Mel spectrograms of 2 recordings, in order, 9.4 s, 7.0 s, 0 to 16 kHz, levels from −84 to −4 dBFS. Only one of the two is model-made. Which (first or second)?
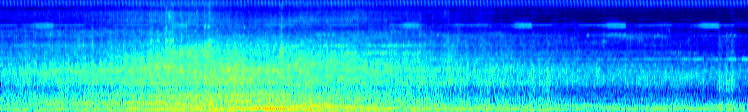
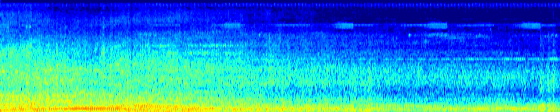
first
